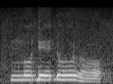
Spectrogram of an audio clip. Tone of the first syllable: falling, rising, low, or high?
high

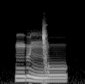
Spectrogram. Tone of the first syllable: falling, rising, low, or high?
falling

